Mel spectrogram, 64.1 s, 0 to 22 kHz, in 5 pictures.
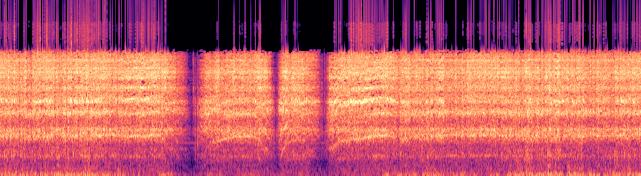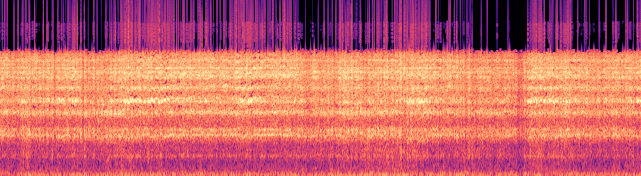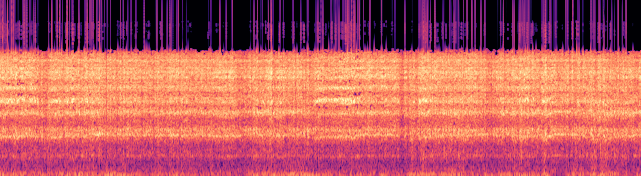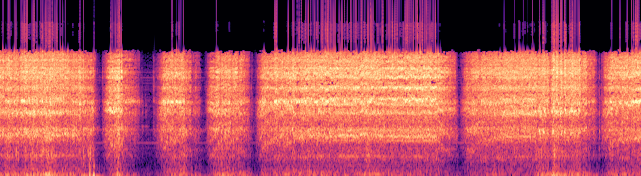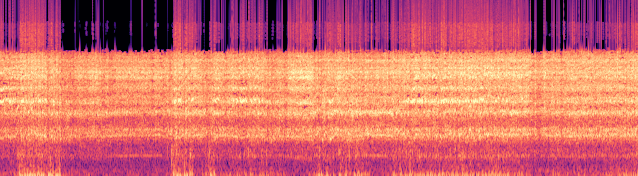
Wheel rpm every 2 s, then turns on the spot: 220, 160, 120, 150, 220, 220, 230, 220, 230, 230, 220, 220, 230, 220, 230, 220, 220, 230, 230, 220, 70, 100, 200, 150, 180, 160, 220, 230, 220, 220, 230, 230.
42-44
